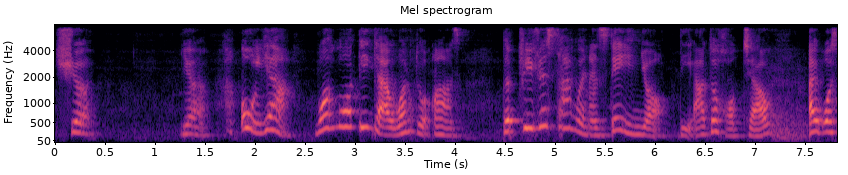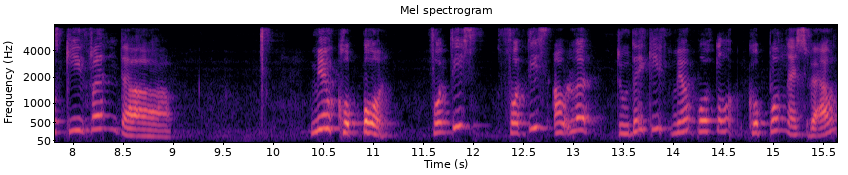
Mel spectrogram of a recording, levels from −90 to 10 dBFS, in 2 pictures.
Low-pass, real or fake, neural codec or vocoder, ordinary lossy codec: 7.2 kHz; fake; codec, 24 kHz, 3 kbps, HILCodec; none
